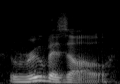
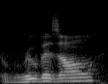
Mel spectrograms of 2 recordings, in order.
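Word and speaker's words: Rübezahl: I managed, however, to read the next story in Rubisol.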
